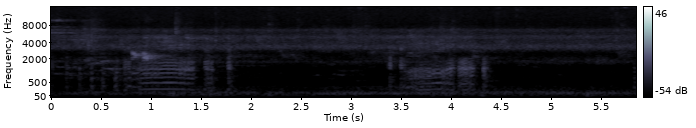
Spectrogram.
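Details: Vietnamese F1 red junglefowl used as a decoy: two harmonic, slightly rising calls about three seconds apart, each under a second, over constant low background hum.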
